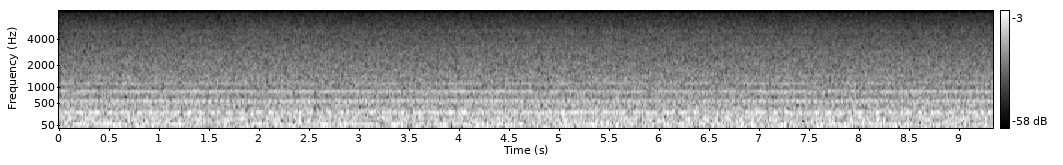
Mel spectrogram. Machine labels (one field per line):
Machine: fan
